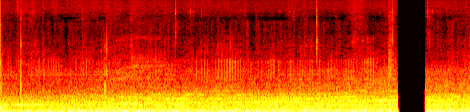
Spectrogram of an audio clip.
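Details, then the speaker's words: Vehicle rolling while driving: steady low droning rumble with nothing rhythmic on top; owner attributes it to a worn wheel bearing, not confirmed. "You can hear my wheel bearing."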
